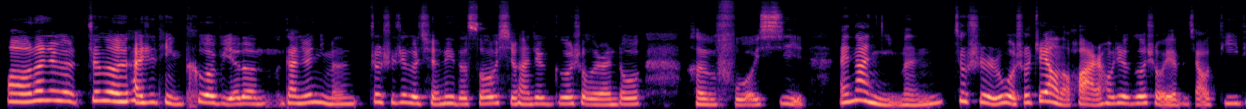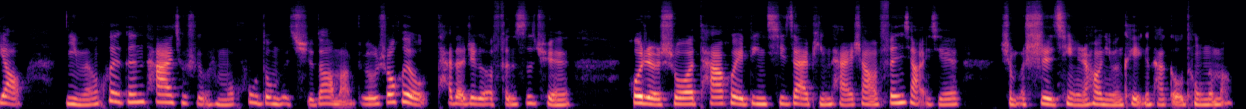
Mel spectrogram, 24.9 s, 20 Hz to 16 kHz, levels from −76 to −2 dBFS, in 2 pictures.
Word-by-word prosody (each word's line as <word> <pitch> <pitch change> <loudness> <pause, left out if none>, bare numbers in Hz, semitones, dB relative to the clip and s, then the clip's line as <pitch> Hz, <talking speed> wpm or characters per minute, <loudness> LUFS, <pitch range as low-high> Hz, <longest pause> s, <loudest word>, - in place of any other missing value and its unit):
哦， 275 -1 +4
那 320 +1 +5
这 325 0 +2
个 300 -3 +2
真 290 +4 -2
的 290 -2 +7
还 250 -5 +5
是 255 +1 -1
挺 235 -6 -3
特 245 +2 +3
别 200 -3 0
的。 210 -1 +2 0.3
感 230 -1 +2
觉 235 +3 +1
你 260 -2 0
们 205 0 -3
就 265 - -1
是 250 0 -7
这 255 +1 -1
个 225 -2 +4
群 210 -2 -3
里 225 0 +1
的 200 -1 -1
所 210 +2 -1
有 220 +1 +2
喜 225 -3 -3
欢 200 -2 -1
这 205 0 0
个 200 - -9
歌 210 +1 0
手 215 -1 -2
的 185 - 0
人 180 0 0
都 200 +1 -1 0.4
很 185 -2 -2
佛 175 -1 -4
系。 190 +3 -4 0.3
诶， 260 - 0
那 320 +1 +4
你 205 -9 +1
们 180 +8 -4
就 300 -3 -1
是 265 -2 -2
如 210 +1 +4
果 230 - +4
说 245 +5 -1
这 250 - -2
样 270 -8 +5
的 - - -3
话， 185 - +1
然 175 +2 -1
后 220 -1 -1
这 235 - -1
个 - - -9
歌 225 +1 +4
手 235 - -3
也 - - +2
比 200 - -11
较 200 0 -4
低 220 +4 -8
调， 220 -3 -2 0.4
你 205 -2 0
们 180 +3 -3
会 285 +3 -1
跟 265 +1 0
他 260 -1 +3
就 245 -1 -7
是 225 -2 -10
有 190 - -6
什 195 - -8
么 175 0 -4
互 240 +7 -7
动 210 -2 -1
的 205 +1 -6
渠 185 -2 -5
道 210 +4 -2
吗？ - - -4
比 205 - -13
如 195 +1 +1
说 260 +5 +2
会 270 0 +2
有 215 -7 +3
他 220 - -6
的 - - +1
这 205 0 0
个 195 0 -1
粉 190 0 -6
丝 220 +4 -5
群， 185 -4 -2 0.5
或 235 -1 +9
者 200 -4 +6
说 200 +2 +3
他 215 +1 +1
会 215 -2 +3
定 200 0 -1
期 205 +2 -5
在 200 -2 +1
平 185 +1 -4
台 175 -3 -2
上 185 - -2
分 235 +4 +3
享 245 -4 -2
一 - - -6
些 185 0 -4 0.4
什 190 - -4
么 190 +1 -5
事 190 +1 +2
情， 180 -1 -1
然 175 - 0
后 200 -1 +1
你 180 -2 -1
们 170 +1 -2
可 180 - -1
以 - - -1
跟 185 - -2
他 180 -2 -4
沟 - - -2
通 180 -2 -3
的 180 - 0
吗？ 210 +6 -4
210 Hz, 290 characters per minute, -21 LUFS, 190-240 Hz, 0.5 s, 或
